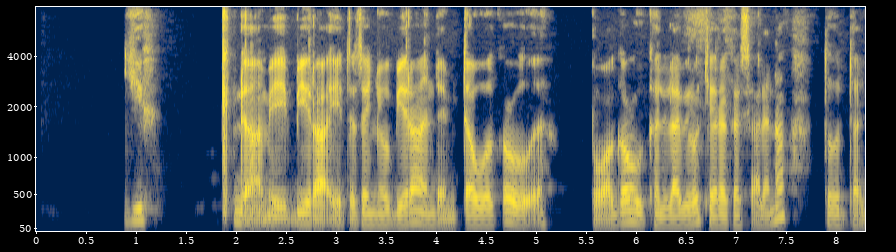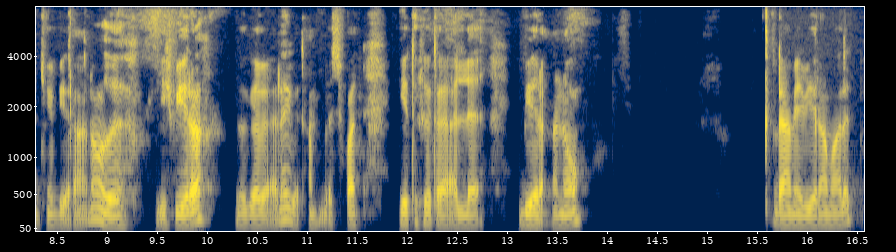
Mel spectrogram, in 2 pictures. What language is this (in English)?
Amharic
